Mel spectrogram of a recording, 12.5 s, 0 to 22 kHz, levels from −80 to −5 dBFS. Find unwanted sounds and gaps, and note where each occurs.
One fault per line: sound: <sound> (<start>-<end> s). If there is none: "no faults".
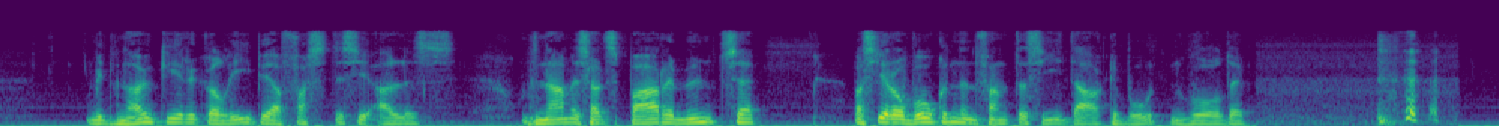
sound: laugh (11.5-12.0 s)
